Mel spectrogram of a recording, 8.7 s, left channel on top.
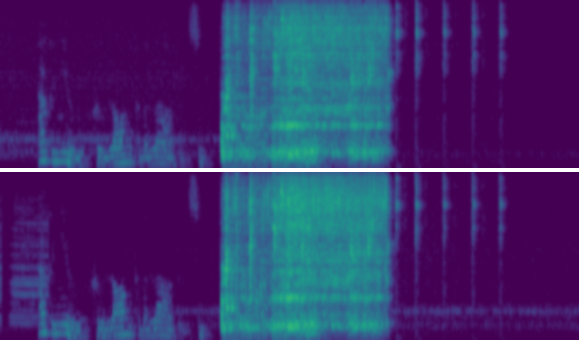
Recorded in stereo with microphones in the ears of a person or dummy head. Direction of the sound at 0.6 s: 10° right (ahead or behind).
